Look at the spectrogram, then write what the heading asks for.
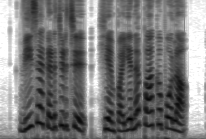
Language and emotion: Tamil, happy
